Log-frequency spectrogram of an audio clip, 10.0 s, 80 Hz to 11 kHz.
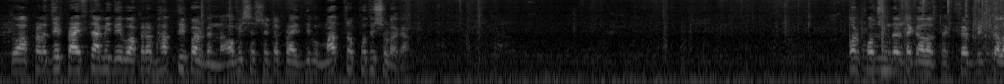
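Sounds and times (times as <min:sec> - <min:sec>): man talking: 0:08.5 - 0:10.0.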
